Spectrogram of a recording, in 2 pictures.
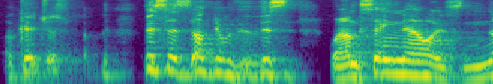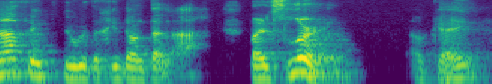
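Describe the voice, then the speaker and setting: A man teaching an informal Bible study lesson, animated, often repeating words and restarting sentences. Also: on the high side, brisk, creaky.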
